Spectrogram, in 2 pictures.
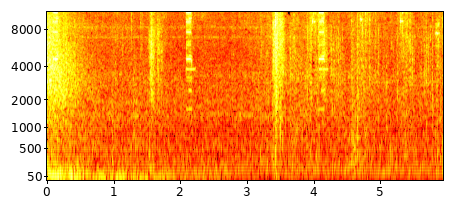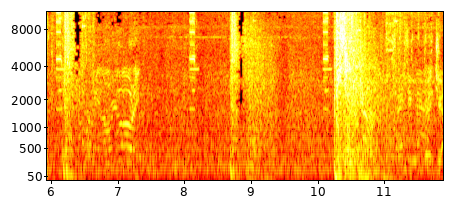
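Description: Video game firefight with a stun grenade going off amid dense, continuous gunfire and booming blasts, loud bursts spiking throughout, with a voice heard over the shooting.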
